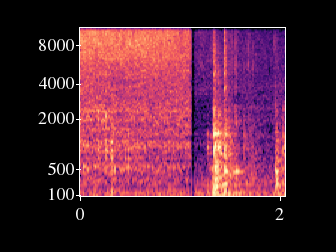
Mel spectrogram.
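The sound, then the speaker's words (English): Garlic and organic tofu sizzle in a pan with a steady, bright hiss that cuts off abruptly halfway through, followed by a few clattery stirring and scraping sounds as the frying resumes. “The garlic's cooking in there.”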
